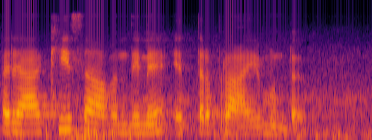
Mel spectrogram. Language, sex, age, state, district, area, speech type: Malayalam, female, 30-45, Kerala, Ernakulam, urban, read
